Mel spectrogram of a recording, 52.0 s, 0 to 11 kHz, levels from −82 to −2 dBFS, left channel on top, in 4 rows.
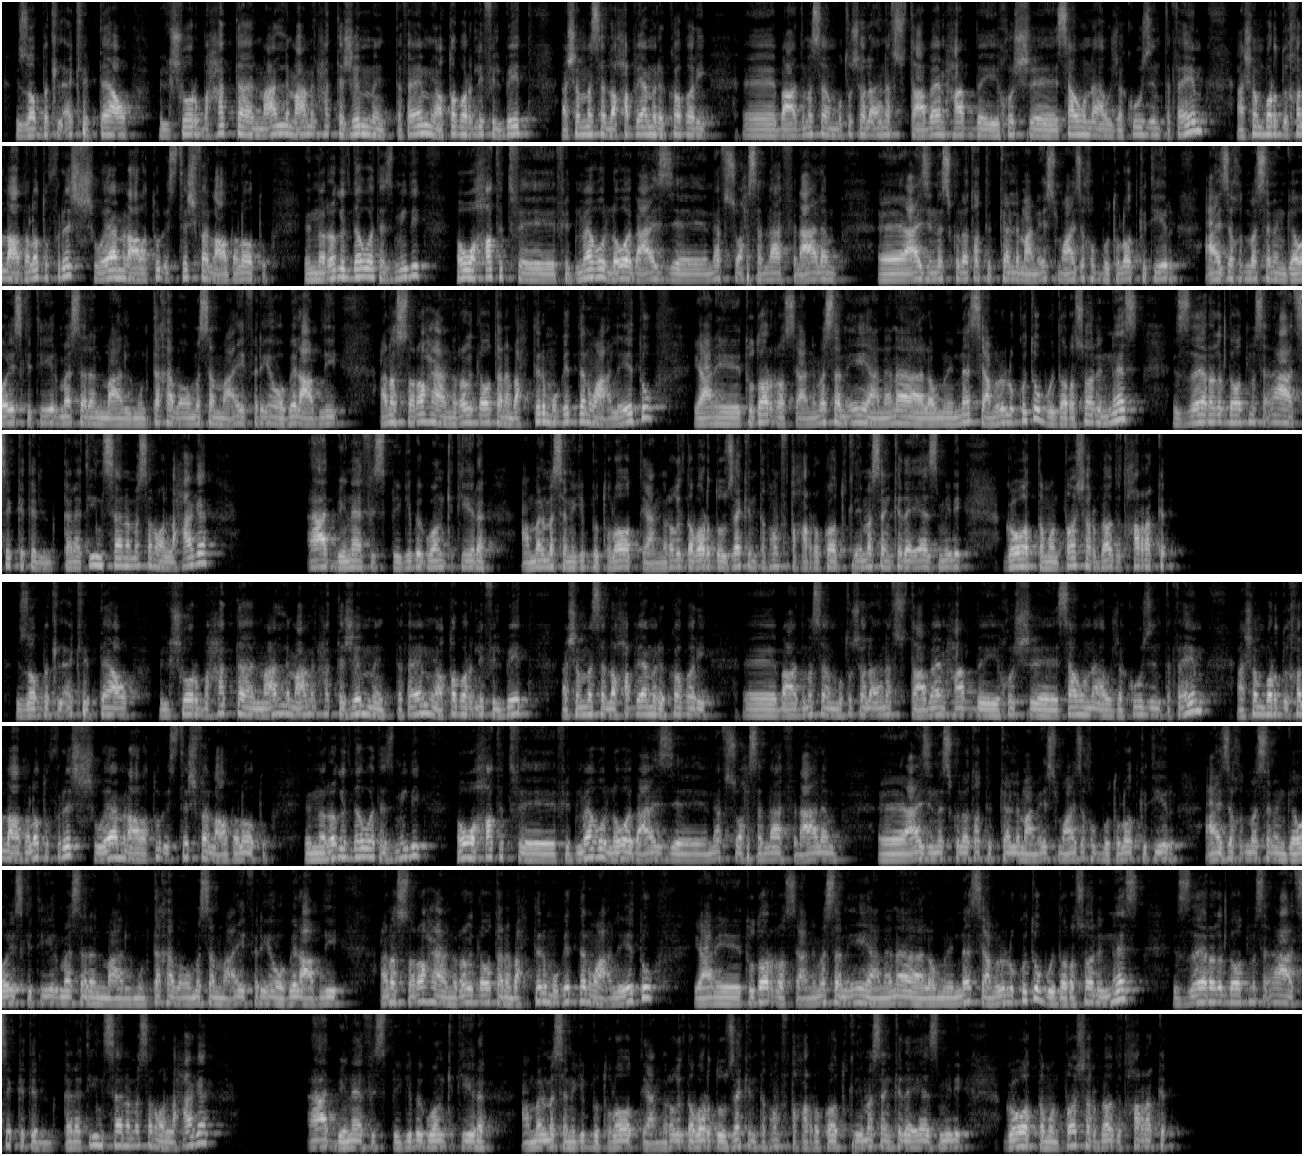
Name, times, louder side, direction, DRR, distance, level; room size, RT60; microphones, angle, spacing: voice 1, 0.1-5.2 5.6-7.0 7.4-15.5 16.0-17.2 17.5-21.3 21.8-24.7 25.0-29.4 29.8-32.7 32.9-37.3 37.7-41.1 42.1-43.8 44.2-50.6, left 1 dB, 75° left, 1.7 m, -31 dB
16.0 x 6.3 x 7.4 m
head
